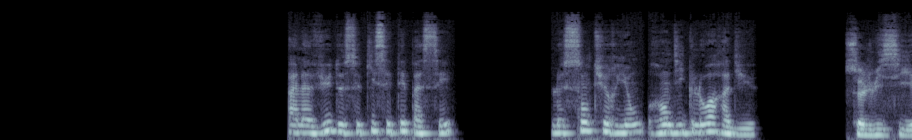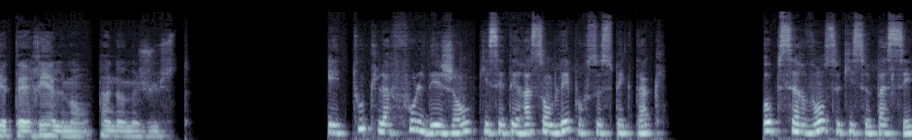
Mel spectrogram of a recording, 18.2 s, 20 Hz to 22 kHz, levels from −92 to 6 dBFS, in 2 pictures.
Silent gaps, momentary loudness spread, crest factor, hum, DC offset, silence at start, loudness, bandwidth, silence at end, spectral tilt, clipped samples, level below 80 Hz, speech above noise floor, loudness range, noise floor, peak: 4.67-5.50 s, 7.68-8.45 s, 11.11-12.39 s, 15.89-16.74 s; 9 LU; 18 dB; none; under 0.1%; 2.9 s; -21 LUFS; 15.5 kHz; 0 s; -5.5 dB/octave; under 0.1%; -52 dBFS; over 70 dB; 6 LU; under -90 dBFS; -4 dBFS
